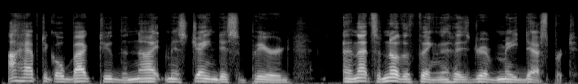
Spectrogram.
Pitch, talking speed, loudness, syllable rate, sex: 120 Hz, 195 wpm, -19 LUFS, 5.7 syllables/s, male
